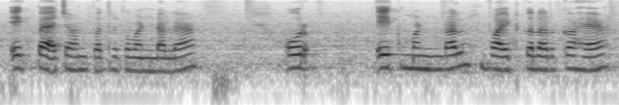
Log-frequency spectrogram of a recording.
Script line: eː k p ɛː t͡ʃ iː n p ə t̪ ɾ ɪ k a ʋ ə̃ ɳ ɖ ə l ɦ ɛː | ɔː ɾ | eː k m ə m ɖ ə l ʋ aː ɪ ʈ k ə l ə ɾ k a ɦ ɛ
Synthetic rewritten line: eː k p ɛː t͡ʃ aː n p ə t̪ ɾ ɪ k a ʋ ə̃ ɳ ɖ ə l ɦ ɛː | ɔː ɾ | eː k m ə ɳ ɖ ə l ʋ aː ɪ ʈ k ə l ə ɾ k a ɦ ɛ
